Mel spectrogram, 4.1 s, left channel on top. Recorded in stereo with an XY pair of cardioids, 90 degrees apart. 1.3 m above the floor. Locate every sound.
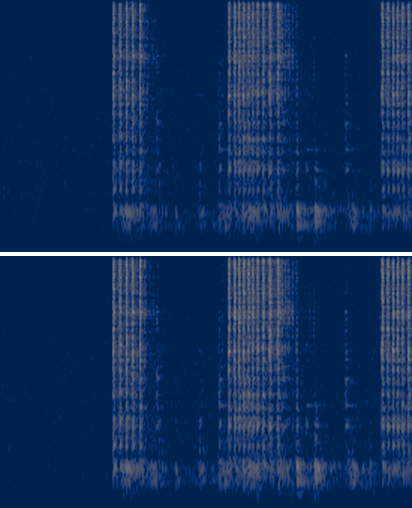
1.1 s ticking: 35° right, 2 m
